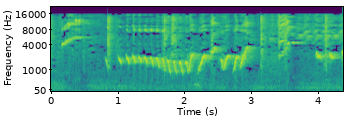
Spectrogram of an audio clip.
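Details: White-rumped shama giving a loud, shrill song: a quick series of down-slurred whistled notes, then rising and falling sweeps, with thin high-pitched notes at the start and scattered through the phrase.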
